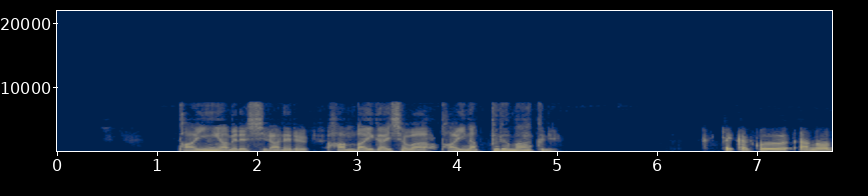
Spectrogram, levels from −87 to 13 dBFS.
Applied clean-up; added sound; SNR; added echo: neural mask model Resemble Enhance denoiser.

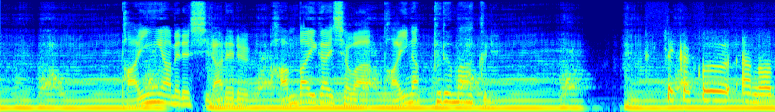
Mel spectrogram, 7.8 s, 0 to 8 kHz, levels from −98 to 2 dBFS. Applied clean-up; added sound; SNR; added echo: none; Musical instrument; 0 dB; none.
